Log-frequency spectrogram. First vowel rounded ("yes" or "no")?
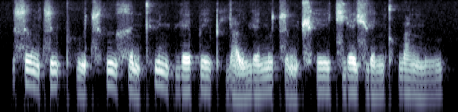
no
